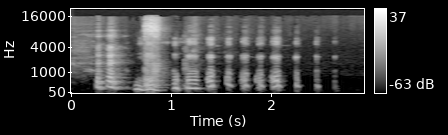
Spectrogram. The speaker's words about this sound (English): So, was that our first fart live?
